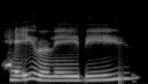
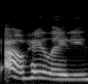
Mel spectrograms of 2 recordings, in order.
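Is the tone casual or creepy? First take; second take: creepy; casual. First: It is said in a slow, creepy way. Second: It is said in a light, casual way.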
